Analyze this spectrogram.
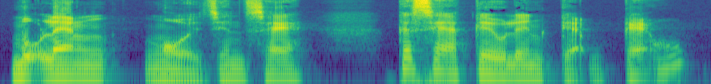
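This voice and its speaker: Man, ghost story narration, expressive, animated pitch, dry close recording. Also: normal speed, no room sound.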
